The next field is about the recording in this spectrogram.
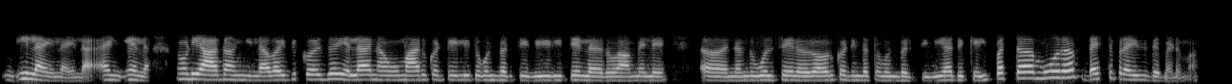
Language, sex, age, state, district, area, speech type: Kannada, female, 18-30, Karnataka, Belgaum, rural, conversation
